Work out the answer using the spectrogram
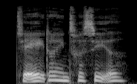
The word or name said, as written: teaterinteresseret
